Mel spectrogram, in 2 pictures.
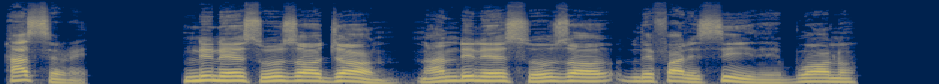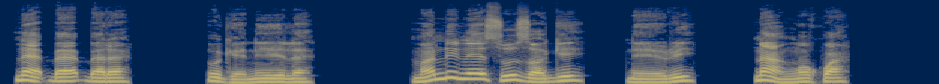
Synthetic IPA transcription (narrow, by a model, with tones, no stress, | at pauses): ha˦sɪ˨ɾɪ̰˨ | n̩˦dɪ˦ne˦su˨ʊ˦zɔ˦d͡ʒɔ˦˨n̩˨na˨n̩˦dɪ˦ne˨˦su˨ʊ˦zɔ˦n̩˦dɪ˦fa˦ɾi˨siː˦˨nḛ˨bʊ˦ɔ˦nʊ˦ | ne˦˨k͡pe˦k͡pe˨ɾe˦ | o˦ɡe˨niː˦le˦ | ma˨n̩˦dɪ˦ne˦su˨ʊ˦zɔ˨ɡɪ˦ | ne˨ɾi˦ | na˨ŋʊ˦kʷa˦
